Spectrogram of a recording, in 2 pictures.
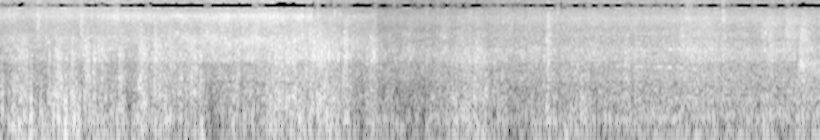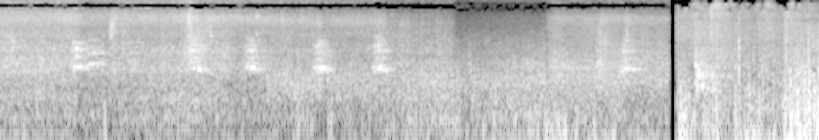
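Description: Typhoon wind and heavy rain as a loud, steady rushing noise. In the middle a dog barks about eight times in quick succession. Near the end the sound cuts abruptly to a different, louder rush.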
